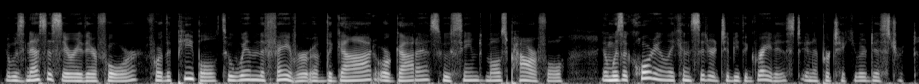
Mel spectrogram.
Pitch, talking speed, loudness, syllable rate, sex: 185 Hz, 210 wpm, -17 LUFS, 6.3 syllables/s, female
